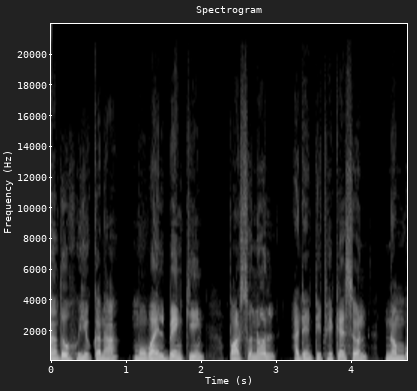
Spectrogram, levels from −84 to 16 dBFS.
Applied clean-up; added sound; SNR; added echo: none; none; none; none.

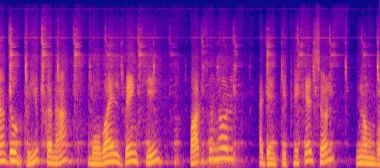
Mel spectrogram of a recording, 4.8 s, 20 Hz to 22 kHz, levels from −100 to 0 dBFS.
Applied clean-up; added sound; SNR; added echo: neural mask model RNNoise.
